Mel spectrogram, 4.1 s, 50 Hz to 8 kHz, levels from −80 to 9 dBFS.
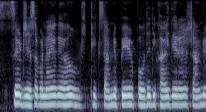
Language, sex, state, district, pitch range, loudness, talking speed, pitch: Hindi, female, Haryana, Charkhi Dadri, 180-190 Hz, -15 LUFS, 205 wpm, 185 Hz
